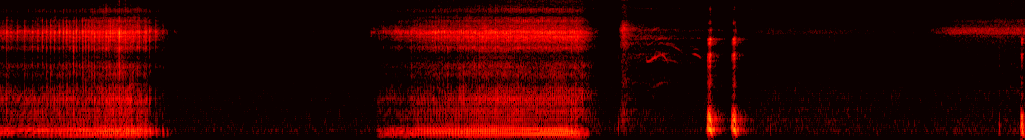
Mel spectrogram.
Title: Husband snoring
